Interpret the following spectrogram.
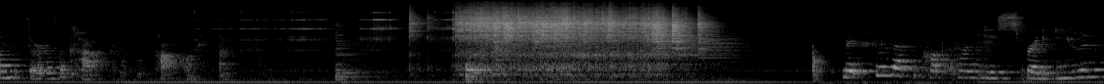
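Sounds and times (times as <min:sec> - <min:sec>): popcorn kernels poured into pot: 0:04.1 - 0:07.0.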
